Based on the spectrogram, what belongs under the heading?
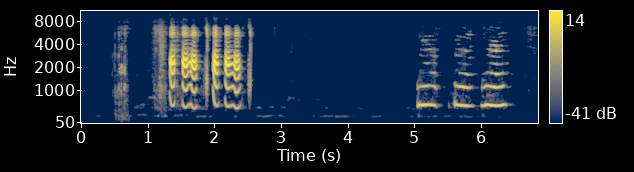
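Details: Rose-ringed parakeet, a green ring-necked parrot, mimicking Urdu or Hindi speech such as "mian mithoo": a quick throaty burst, two wobbling voiced phrases, a quiet gap, then three evenly spaced level syllables.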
